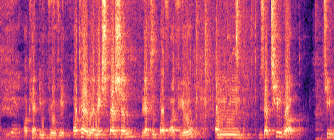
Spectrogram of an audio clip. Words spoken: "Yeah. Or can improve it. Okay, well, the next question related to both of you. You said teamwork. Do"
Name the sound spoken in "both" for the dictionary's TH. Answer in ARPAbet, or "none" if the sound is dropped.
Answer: F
